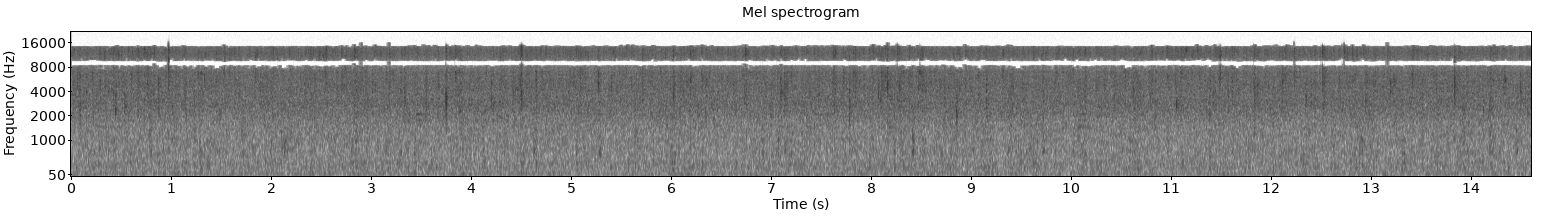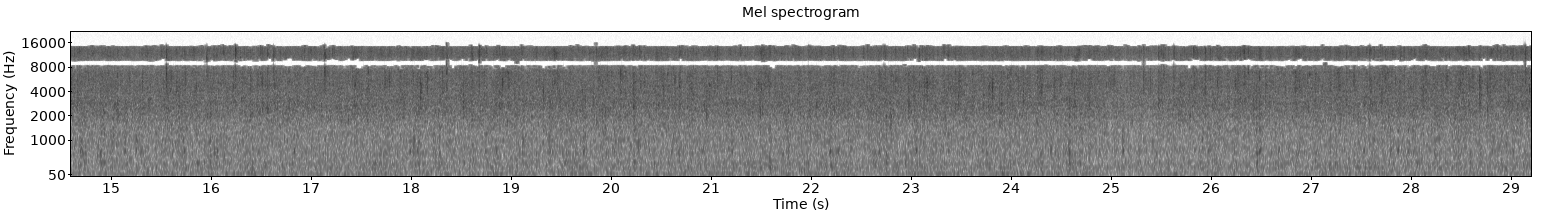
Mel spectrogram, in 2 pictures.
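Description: Steady, gentle rain, with many small individual drop impacts ticking over an even hiss.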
